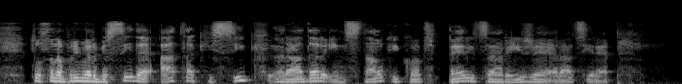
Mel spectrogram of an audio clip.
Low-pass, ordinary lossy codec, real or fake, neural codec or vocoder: 7.2 kHz; AAC, 24 kbps; real; none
